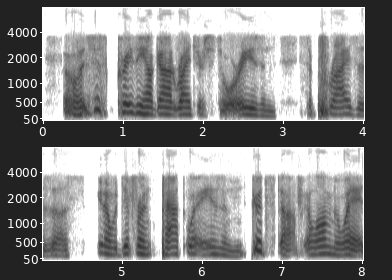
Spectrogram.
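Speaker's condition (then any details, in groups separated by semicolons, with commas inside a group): Loss of singing voice; can still speak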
